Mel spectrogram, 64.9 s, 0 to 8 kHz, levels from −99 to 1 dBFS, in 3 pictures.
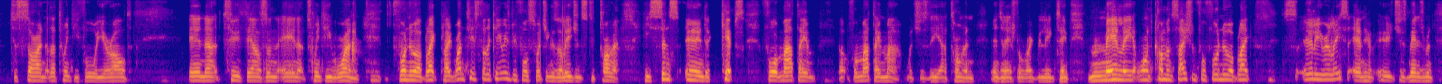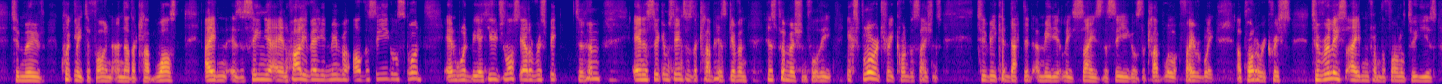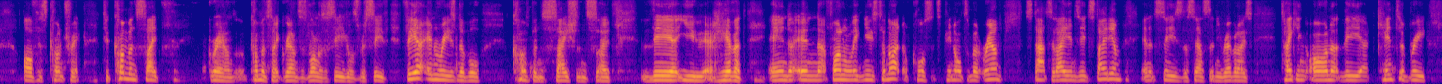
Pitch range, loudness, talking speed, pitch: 145-180 Hz, -29 LUFS, 160 wpm, 155 Hz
